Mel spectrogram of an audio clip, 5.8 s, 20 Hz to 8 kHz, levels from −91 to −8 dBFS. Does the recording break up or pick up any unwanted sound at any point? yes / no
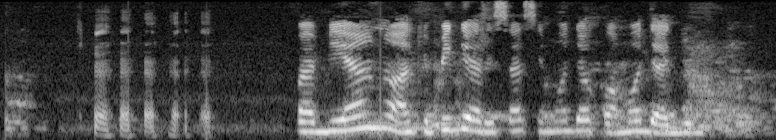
yes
